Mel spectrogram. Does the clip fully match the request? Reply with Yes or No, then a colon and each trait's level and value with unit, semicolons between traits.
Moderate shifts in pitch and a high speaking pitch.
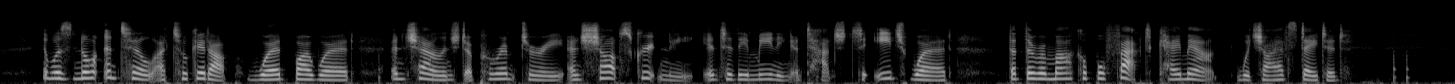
Yes: average, 3.7 semitones; high, 230 Hz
